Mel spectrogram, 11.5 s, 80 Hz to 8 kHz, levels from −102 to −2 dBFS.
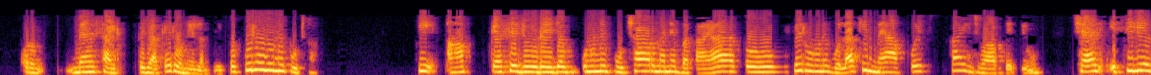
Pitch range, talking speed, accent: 185-250 Hz, 190 wpm, native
